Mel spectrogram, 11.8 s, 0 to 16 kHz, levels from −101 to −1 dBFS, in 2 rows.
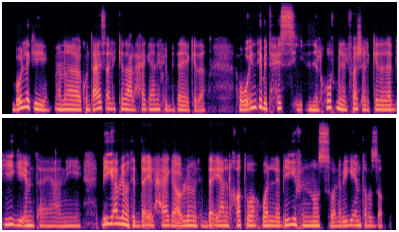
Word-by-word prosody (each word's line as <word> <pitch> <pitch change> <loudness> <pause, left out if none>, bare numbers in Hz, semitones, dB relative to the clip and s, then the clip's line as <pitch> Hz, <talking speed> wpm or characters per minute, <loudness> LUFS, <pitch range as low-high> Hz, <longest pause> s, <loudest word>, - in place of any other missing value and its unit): باقول 160 +8 +2
لِك 225 -5 +2
إيه 150 -5 +2
أنا 155 -1 +2
كنت 150 +1 -3
عايز 200 +1 +3
أسألِك 180 -3 -3
كده 170 -2 0
على 150 -1 -2
حاجة 160 +1 -4
يعني 160 0 0
في - - -17
البداية 140 0 -3
كده، - - -5 0.5
هو 150 +3 +2
أنتِ 220 +4 +2
بتحسي 175 -6 +1
إن 145 - +1
الخوف 215 +9 -1
من 185 - +5
الفشل 150 +1 -1
كده 150 0 -1
ده 145 - +2
بييجي 160 -1 0
إمتى 150 -1 0
يعني، 140 0 -6 0.3
بييجي 205 +5 +5
قبل 210 -1 +5
ما 175 - +5
تبدئي 145 -3 +1
الحاجة 155 -1 -1
قبل 155 +1 +1
ما 155 -1 +1
تبدئي 145 -1 -1
يعني 150 0 +2
الخطوة 155 +1 -1
والَّا 145 -1 +1
بييجي 170 +6 +2
في 170 - -10
النُص، 145 0 +1
والَّا 135 +1 -3
بييجي 155 +3 -1
إمتى 155 +2 -2
بالضبط؟ 140 0 -7
155 Hz, 225 wpm, -24 LUFS, 145-170 Hz, 0.5 s, من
